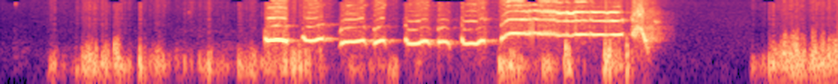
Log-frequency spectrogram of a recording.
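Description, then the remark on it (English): A dog gives a quick series of short, pitched barks, then breaks into one sustained, wavering howl. Low rumbling noise comes before and after. “No, you gonna stop that damn barking.”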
